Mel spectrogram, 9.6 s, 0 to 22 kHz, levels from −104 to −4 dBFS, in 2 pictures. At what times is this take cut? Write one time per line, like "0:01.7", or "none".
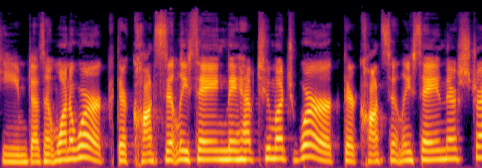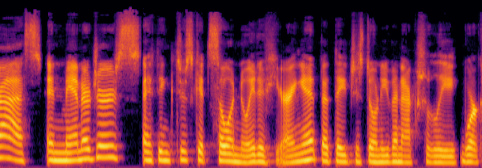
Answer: none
